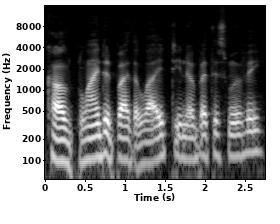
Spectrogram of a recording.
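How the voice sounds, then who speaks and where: A man's voice: fairly low pitch, brisk, vocal fry, darkish tone, a little hiss or hum. A man interviewing in a conversational way, with a wry, teasing manner.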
